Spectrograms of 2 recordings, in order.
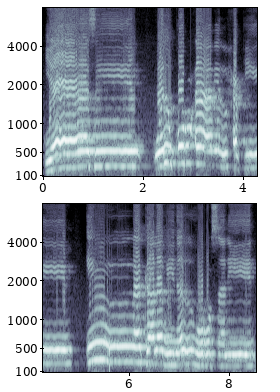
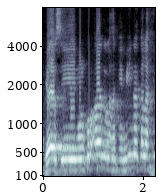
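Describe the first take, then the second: First: It is recited at a moderate, unhurried pace. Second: It is recited very quickly and rushed. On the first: The speaker calls it right. "ini masih masih sedang" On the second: The speaker calls it wrong. "Ini enggak niat baca ini"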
